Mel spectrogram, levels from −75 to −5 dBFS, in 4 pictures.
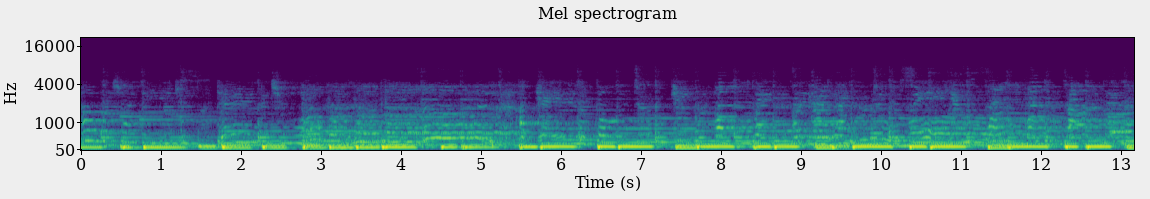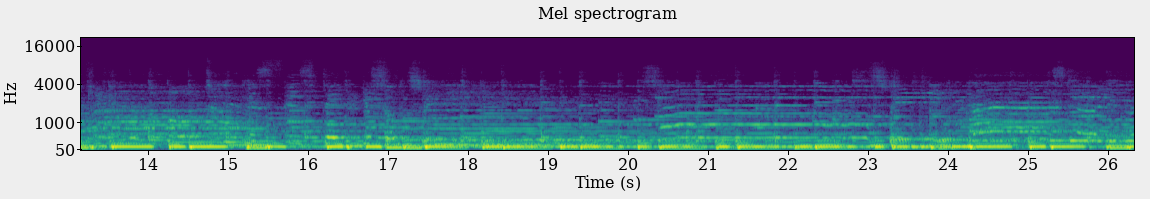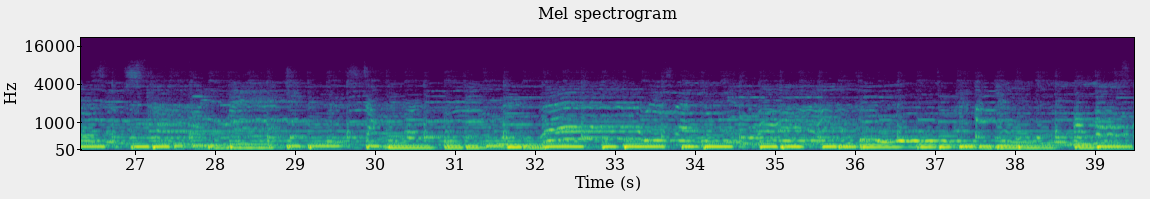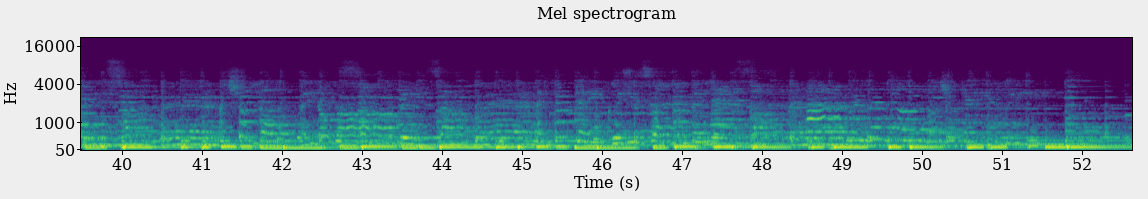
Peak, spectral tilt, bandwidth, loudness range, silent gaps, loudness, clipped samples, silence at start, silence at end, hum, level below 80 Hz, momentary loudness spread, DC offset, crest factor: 0 dBFS; -10 dB/octave; 4.9 kHz; 2 LU; none; -18 LUFS; under 0.1%; 0 s; 0 s; none; -46 dBFS; 5 LU; under 0.1%; 16 dB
